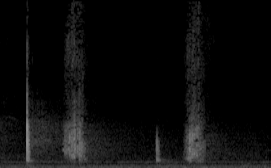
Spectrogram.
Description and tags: Rock on marble
marble, scrape, Rock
